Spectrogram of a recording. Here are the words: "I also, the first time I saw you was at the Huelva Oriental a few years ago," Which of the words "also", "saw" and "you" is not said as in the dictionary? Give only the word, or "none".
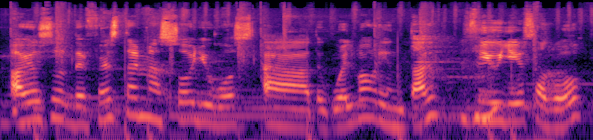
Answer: also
